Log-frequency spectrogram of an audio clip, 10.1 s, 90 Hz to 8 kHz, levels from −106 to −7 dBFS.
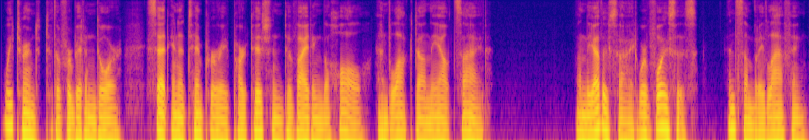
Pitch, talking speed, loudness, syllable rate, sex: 95 Hz, 165 wpm, -21 LUFS, 5.8 syllables/s, male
